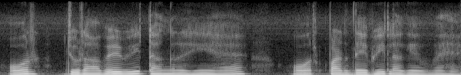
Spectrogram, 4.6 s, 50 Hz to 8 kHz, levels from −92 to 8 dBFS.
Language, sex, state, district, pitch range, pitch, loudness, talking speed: Hindi, female, Uttar Pradesh, Saharanpur, 185-205 Hz, 195 Hz, -17 LUFS, 155 wpm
